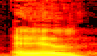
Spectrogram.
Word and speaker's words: elle: So you can hear the sound L at the end, elle mange. And of course we are going to have a liaison. So what kind of liaison? Elle becomes the sound E,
